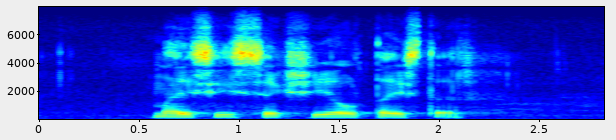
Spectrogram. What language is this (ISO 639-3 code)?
afr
